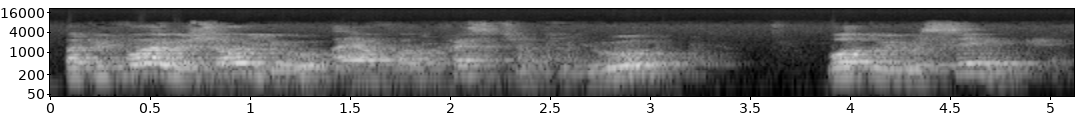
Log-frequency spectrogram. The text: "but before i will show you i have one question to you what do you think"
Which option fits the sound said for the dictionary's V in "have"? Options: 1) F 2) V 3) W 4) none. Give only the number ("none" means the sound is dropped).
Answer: 2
